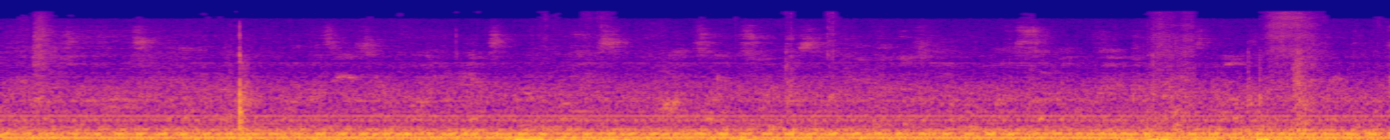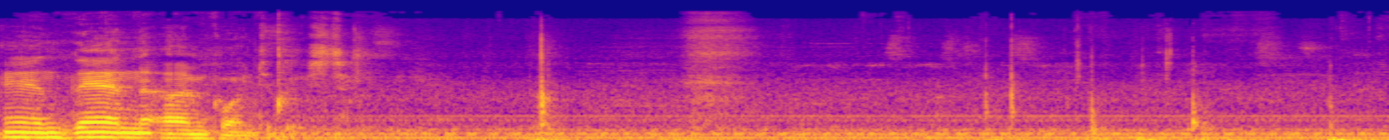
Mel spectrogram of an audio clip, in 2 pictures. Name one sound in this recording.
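Small plastic pieces click and tap lightly on a tabletop.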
